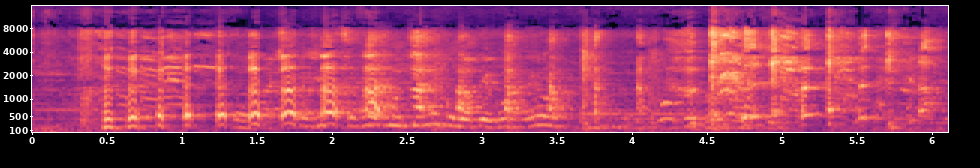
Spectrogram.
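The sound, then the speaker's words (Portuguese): Repeated dry coughing from a person with a dry throat: many rough, uneven bursts come in quick succession and are mixed with other vocal noise over a steady, busy background. “Ah, minha garganta está seca, eu estava petrificado.”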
